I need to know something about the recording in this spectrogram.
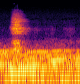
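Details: Sneezing repeatedly, unable to stop, while sitting: one sharp, hissing sneeze burst over a steady musical drone in the background.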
